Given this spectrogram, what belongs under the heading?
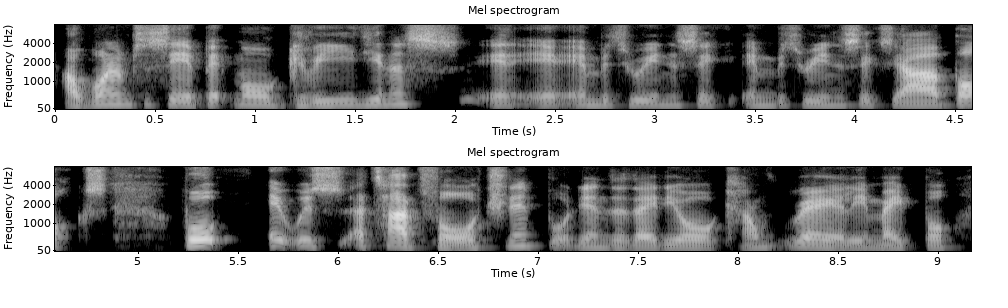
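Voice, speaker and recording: A man's voice: on the high side, brisk, a bit bright, no room sound, studio quality. A man hosting a casual live football reaction stream on a video call, chatty and calling everyone mate. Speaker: host.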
